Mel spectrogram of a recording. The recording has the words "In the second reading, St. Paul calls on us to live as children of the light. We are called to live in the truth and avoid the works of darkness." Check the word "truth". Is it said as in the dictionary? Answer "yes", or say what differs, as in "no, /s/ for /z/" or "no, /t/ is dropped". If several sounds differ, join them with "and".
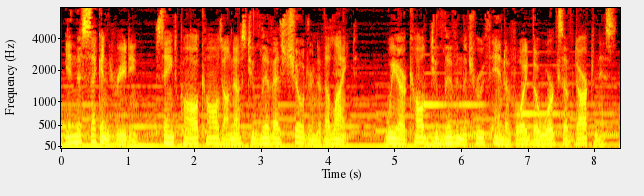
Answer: yes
